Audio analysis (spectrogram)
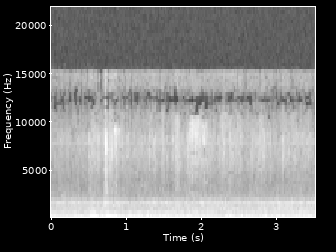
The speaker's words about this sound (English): I'm driving in the car on the way home from a show at the Lyric Theater on Melrose and La Brea, basically.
